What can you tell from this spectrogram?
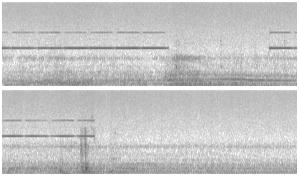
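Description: Parking-sensor warning held as a steady high beep over the idling van engine as the van noses up close to a wall. The beep stops about three seconds in, comes back two seconds later, and cuts off near a sharp knock at about two thirds of the way through.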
